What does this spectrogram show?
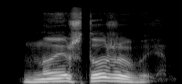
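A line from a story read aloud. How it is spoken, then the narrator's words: Through clenched teeth. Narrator (Russian): процедил Александр Григорьевич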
